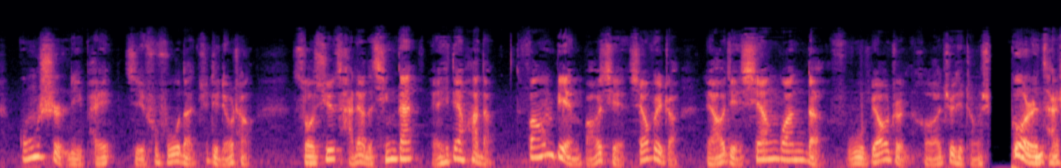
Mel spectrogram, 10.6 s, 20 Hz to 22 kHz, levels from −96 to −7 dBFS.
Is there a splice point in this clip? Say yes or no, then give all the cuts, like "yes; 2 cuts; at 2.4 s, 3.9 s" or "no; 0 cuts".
no; 0 cuts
